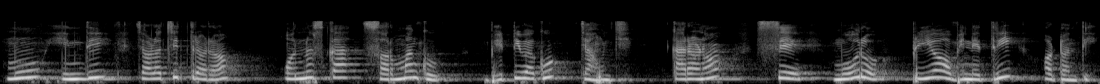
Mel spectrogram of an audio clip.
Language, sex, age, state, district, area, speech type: Odia, female, 18-30, Odisha, Dhenkanal, rural, spontaneous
